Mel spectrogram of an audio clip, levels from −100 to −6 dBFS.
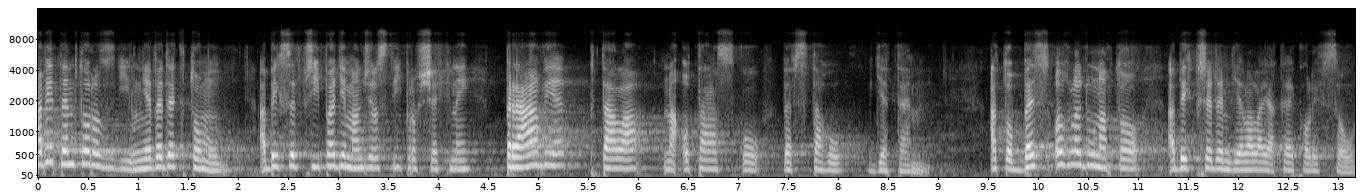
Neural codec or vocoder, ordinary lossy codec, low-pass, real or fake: none; Opus, 32 kbps; 7.2 kHz; real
